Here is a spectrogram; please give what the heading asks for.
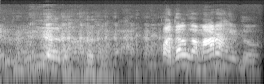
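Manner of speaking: real laughter, high and loud; laughing aloud while telling his boarding-school story. Real, not acted. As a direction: laugh it out between words. Laughing over the dialect joke.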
